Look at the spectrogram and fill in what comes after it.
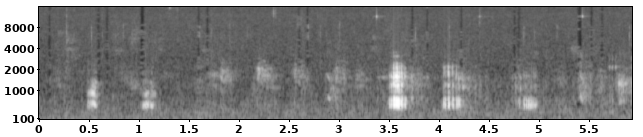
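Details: Tago's brown frog kept at an aquarium, calling with brief soft croaking pulses spaced about half a second to a second apart, some doubled, over faint background hiss.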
